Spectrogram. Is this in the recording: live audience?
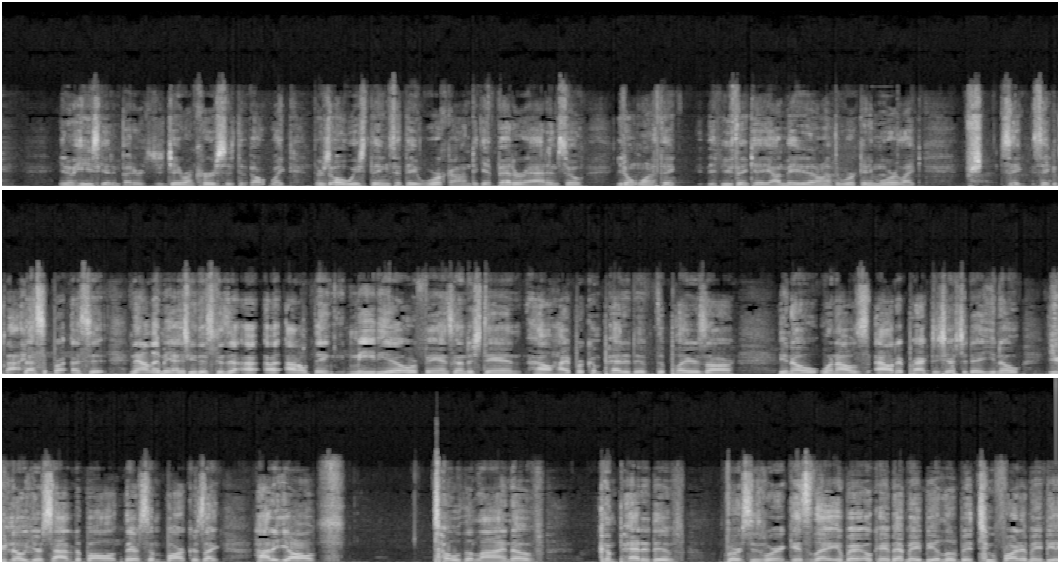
no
